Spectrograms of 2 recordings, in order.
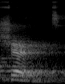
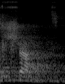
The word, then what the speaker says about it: shirt: okay and he's wrong so you have shirt shirt shirt so not shut do you get it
